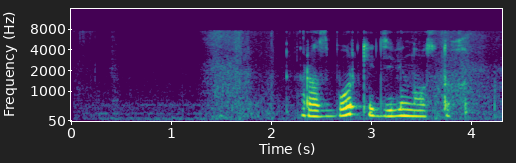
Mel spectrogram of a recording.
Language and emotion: Russian, neutral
